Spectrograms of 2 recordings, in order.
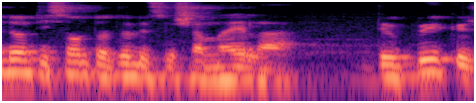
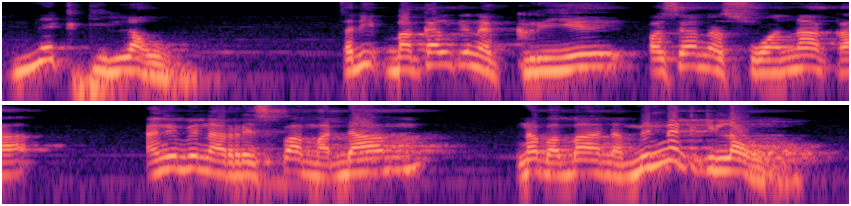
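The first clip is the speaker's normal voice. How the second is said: higher, mocking husband yelling at wife; shouting husband; 7 semitones higher than usual. Pastor imitates the husband scolding his wife, raised mock yell.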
